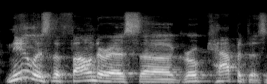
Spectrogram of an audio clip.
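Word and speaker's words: Grocapitus: So Neal is the founder as Grow Capitus. Is that how you say it? Grow Capitus? Grow Capitus, that's right.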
